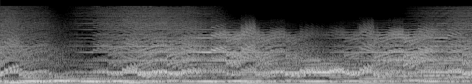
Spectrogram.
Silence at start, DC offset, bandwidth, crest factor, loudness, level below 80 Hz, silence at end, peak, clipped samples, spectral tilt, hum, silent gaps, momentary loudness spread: 0 s; 4%; 16 kHz; 12 dB; -16 LUFS; -36 dBFS; 0 s; -4 dBFS; under 0.1%; -5.5 dB/octave; none; none; 2 LU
